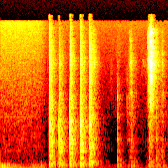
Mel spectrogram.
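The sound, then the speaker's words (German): A stuck door that will not open is rattled and knocked on in a quick burst of about five sharp hits, followed by a few softer thuds and a last louder bang, with no voices. “Ich komme die Tür nicht auf.”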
